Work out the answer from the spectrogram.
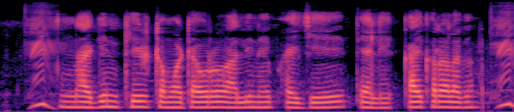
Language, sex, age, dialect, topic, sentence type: Marathi, male, 25-30, Varhadi, agriculture, question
